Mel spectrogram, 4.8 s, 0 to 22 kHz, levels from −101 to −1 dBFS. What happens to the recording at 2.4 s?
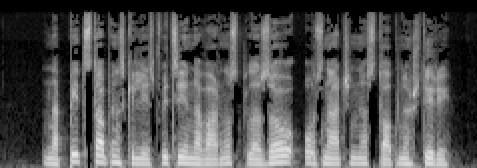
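At 2.41 to 2.45 s there's a short concealed packet loss: about 20 ms of speech arrived too late, and the decoder extended the previous sound to cover it, leaving a quick smear.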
